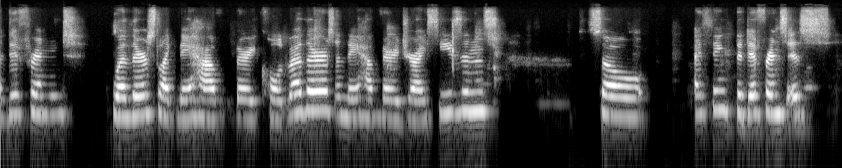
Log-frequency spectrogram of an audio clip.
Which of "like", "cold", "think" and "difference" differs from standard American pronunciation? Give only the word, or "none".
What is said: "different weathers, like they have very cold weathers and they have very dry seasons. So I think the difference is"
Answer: none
